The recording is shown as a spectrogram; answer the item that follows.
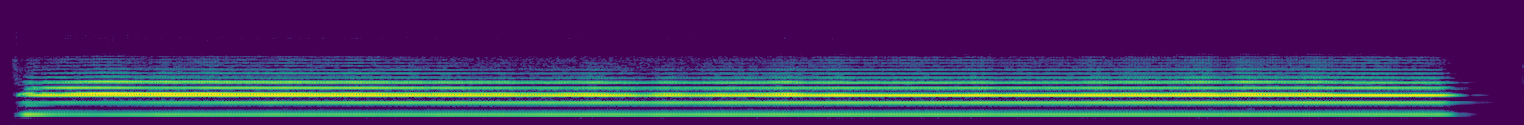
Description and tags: One of several multiphonic sounds from the alto sax of Howie Smith.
